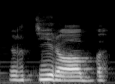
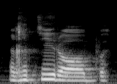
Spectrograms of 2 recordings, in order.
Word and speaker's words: اغتراب: And you have to remember while reading this word that this Alif is not pronounced. So you start the word with the letter ghain and you say اغتراب. اغتراب.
